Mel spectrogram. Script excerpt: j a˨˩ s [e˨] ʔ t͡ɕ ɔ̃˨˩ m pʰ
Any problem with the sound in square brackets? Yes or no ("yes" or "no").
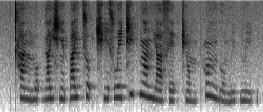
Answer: no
